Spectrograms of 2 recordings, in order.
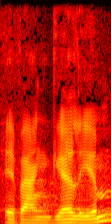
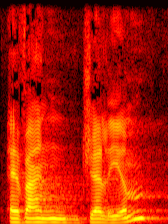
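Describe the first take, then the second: First: The G is pronounced hard, as in go. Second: The G is pronounced soft, like a J.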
